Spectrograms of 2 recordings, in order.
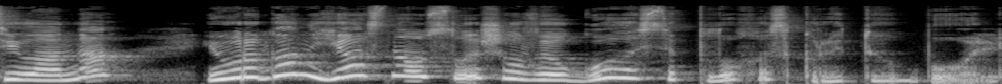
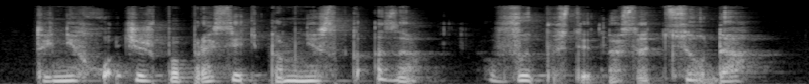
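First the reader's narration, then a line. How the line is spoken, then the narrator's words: Hissed into ear. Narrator (Russian): прошипел грачик на ухо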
